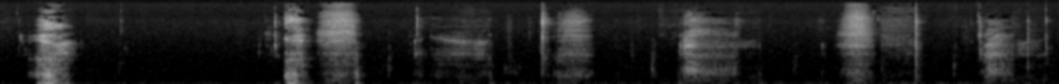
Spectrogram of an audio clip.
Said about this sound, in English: Mind you, that I had to fucking cough before I took that last hit. And that's why I coughed harder.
